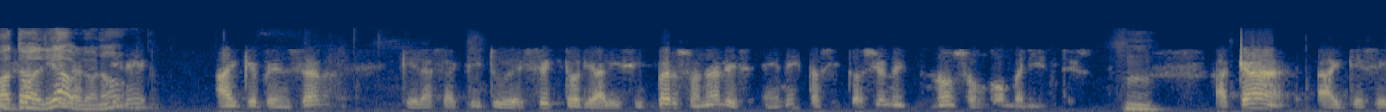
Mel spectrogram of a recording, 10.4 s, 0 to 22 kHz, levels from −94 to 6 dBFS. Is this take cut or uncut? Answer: uncut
